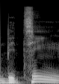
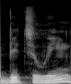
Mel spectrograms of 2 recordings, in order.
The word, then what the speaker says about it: between: Ele tá dizendo que o W tá fazendo som de , então a palavra não é between, mas é bitwin.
